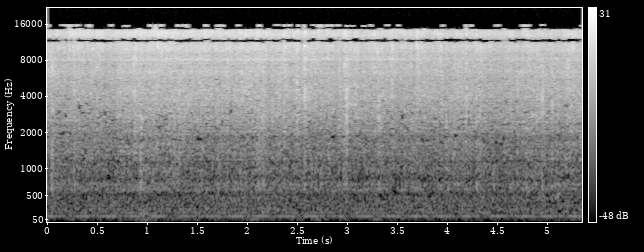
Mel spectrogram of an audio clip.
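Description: Rice frying in hot oil in a wok over a gas burner: a steady sizzle, with light stirring in the pan.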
